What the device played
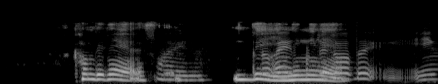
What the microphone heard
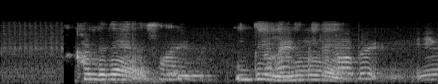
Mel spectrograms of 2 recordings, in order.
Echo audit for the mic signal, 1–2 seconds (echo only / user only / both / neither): echo only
